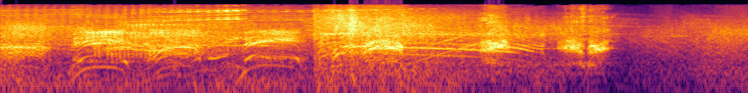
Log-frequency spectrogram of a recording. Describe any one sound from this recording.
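An energy blast roars and explodes with a loud burst.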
